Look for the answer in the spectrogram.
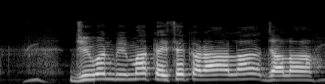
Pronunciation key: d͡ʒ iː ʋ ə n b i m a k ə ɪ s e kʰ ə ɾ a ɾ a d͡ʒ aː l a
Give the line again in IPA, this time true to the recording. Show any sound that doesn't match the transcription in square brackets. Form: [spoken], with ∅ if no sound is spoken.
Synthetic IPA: d͡ʒ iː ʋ ə n b i m a k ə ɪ s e [k] ə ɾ a [l] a d͡ʒ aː l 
